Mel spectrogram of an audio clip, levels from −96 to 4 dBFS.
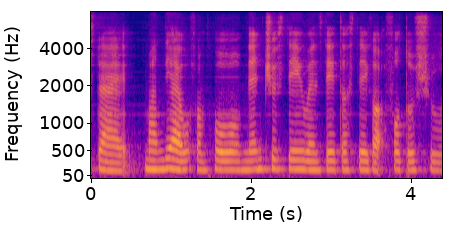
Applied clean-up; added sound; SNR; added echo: neural separator model SepFormer DNS4.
